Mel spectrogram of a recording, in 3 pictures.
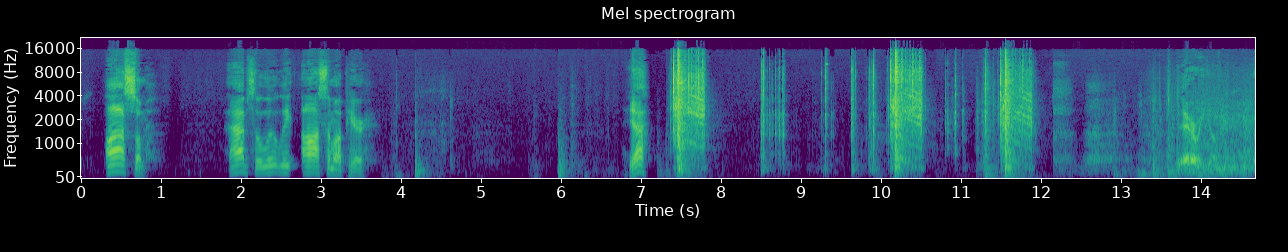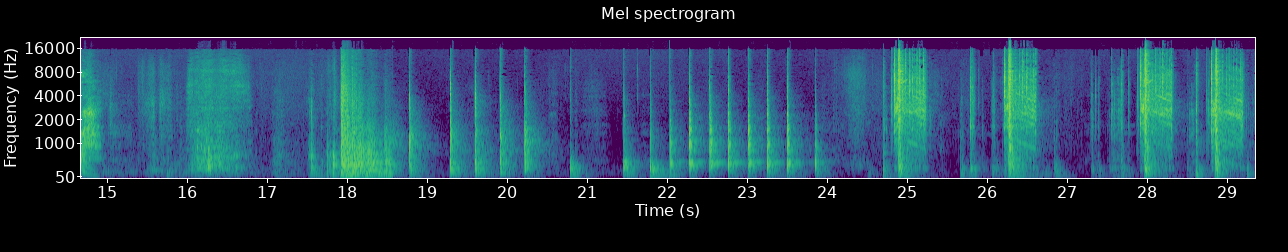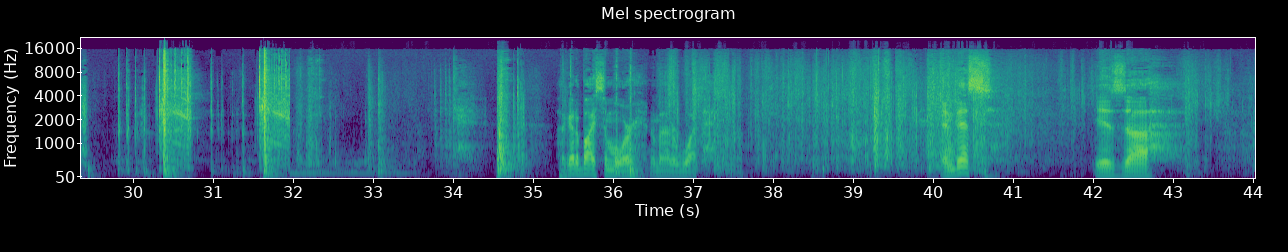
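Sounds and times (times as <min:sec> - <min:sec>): hammer thuds on wood: 0:17.8 - 0:24.0, 0:34.5 - 0:35.0.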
